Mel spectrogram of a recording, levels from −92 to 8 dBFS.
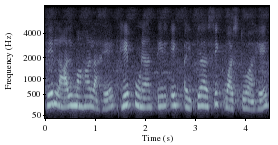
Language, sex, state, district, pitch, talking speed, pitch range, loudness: Marathi, female, Maharashtra, Pune, 220 Hz, 135 wpm, 200-235 Hz, -27 LUFS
